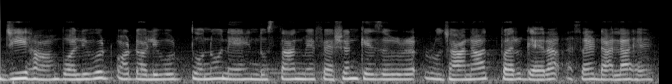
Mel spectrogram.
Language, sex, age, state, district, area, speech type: Urdu, female, 18-30, Delhi, North East Delhi, urban, spontaneous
